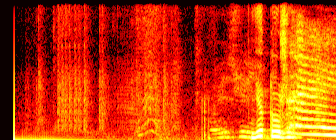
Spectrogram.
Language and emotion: Russian, neutral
